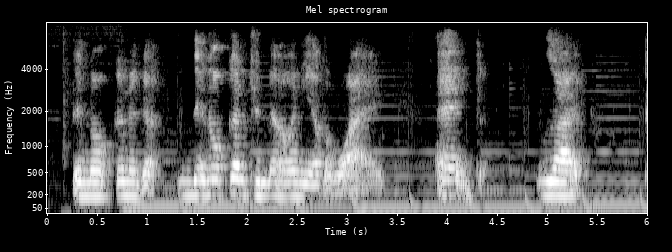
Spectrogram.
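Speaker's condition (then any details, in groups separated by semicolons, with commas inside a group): Severe cerebral palsy; severe spastic quadriplegia, both arms and legs; severe, diagnosed at 9 months, now 37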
